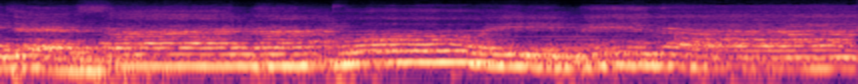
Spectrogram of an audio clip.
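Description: A woman singing a Hindi/Urdu Christian worship song (Masihi geet) in long held notes that slide in pitch, over the steady sustained tones of a harmonium.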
